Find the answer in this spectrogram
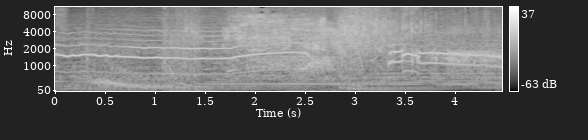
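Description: Dramatic cartoon film score: long wavering high notes held over low sustained notes, with a falling glide about half a second in and a brief rushing noise around the middle.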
